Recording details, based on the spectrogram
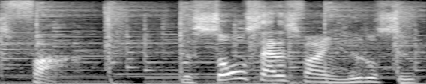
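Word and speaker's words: phở: a steaming bowl of fox pronounced fa the sole satisfying noodle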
